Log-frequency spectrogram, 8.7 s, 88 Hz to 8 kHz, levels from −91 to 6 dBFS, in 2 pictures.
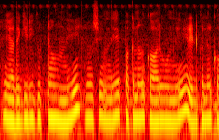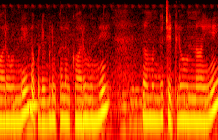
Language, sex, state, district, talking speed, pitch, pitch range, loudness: Telugu, female, Telangana, Karimnagar, 125 wpm, 170 Hz, 160-180 Hz, -27 LUFS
